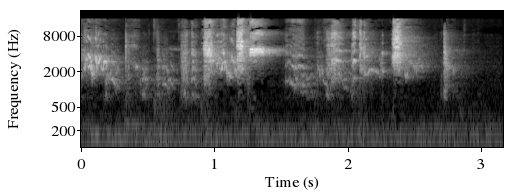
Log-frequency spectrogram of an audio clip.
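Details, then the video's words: Chirping pet budgies: squeaky, buzzy warble with a brief thin whistled note, then spaced sharp chirps fading out, over a soft hum. "BUDGIE SOUNDS"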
